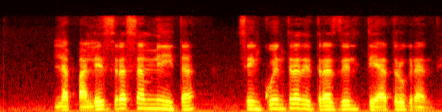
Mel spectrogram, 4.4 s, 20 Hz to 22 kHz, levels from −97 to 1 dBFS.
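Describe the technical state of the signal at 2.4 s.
Right around 2.4 s the comfort noise in place of the background is just ending. From 2.13 to 2.39 s the real room tone, about 31 dB below the loud parts, gets swapped for flat, featureless hiss, likely Opus DTX filling a pause. The level also shifts by about 2 dB, all within the 12 kHz band of the call codec.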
